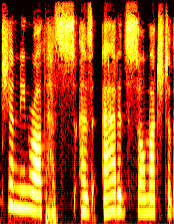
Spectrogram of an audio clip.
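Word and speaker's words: Geneen Roth: And I found the author, I believe her first name is pronounced Janine Roth. – Janine Roth.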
